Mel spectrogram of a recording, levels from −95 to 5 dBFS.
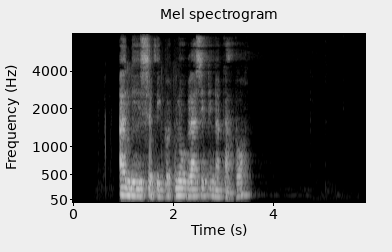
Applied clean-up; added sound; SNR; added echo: neural mask model DeepFilterNet 3.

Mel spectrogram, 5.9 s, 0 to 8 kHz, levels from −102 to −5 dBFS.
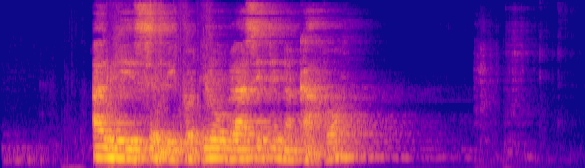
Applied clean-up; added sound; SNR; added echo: neural separator model SepFormer DNS4.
